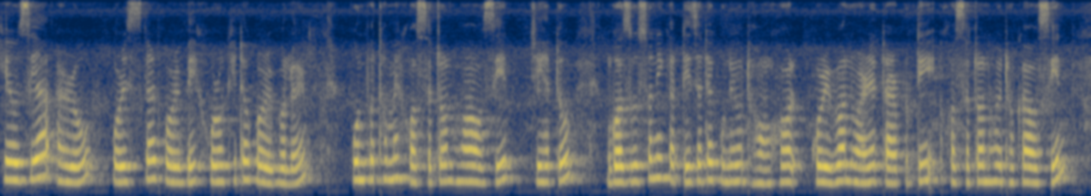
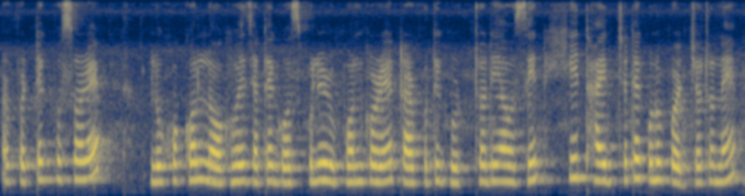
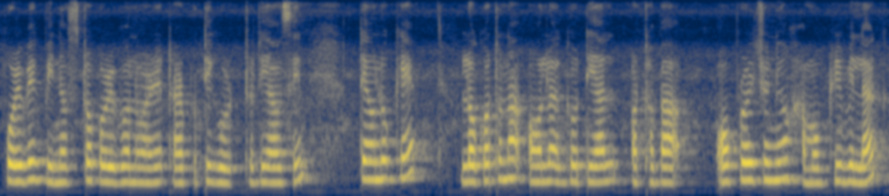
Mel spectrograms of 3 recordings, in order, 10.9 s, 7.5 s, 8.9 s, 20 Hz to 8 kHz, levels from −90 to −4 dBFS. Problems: constant background noise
